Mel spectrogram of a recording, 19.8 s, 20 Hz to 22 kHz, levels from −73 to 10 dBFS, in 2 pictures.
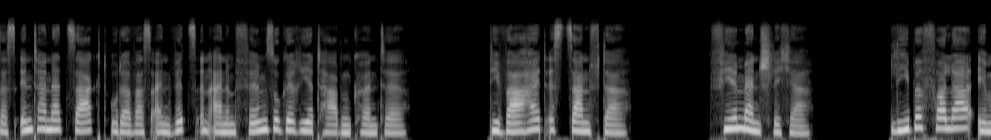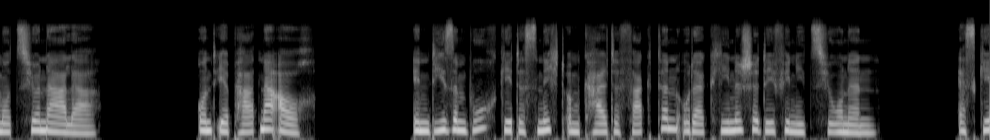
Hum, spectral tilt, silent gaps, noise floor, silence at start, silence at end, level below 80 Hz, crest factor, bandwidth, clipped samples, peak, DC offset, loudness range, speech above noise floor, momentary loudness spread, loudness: none; -5.5 dB/octave; 4.16-4.87 s, 6.37-7.09 s, 8.19-8.89 s, 10.96-11.87 s, 13.12-14.02 s, 18.77-19.47 s; under -90 dBFS; 0 s; 0 s; -46 dBFS; 16 dB; 12.5 kHz; under 0.1%; 0 dBFS; under 0.1%; 2 LU; over 74 dB; 8 LU; -17 LUFS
